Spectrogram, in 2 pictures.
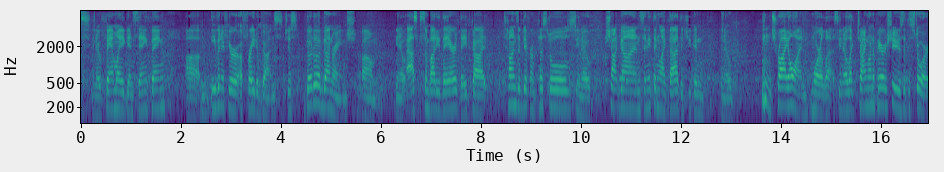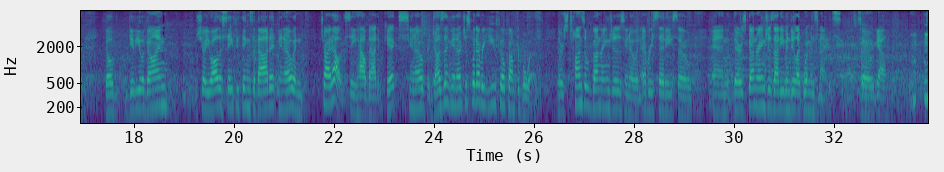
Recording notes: At the Houston 2022 NRA convention.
